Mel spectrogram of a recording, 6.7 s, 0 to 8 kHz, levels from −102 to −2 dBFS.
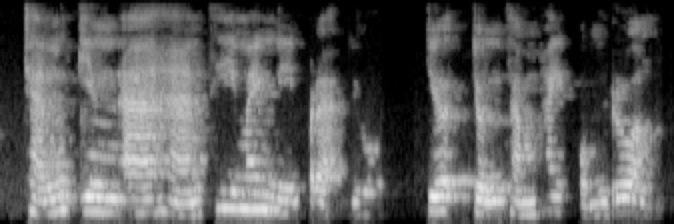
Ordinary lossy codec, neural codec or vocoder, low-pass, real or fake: none; vocoder, 44.1 kHz, 128 mel bands every 256 samples, BigVGAN v2; 7.2 kHz; fake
